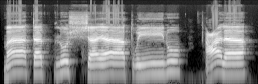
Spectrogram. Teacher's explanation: گلے کے درمیان سے زور لگا کر عین کو نکالیں گے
